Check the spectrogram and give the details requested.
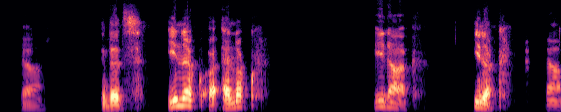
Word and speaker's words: Enoch: I would ask you once again, in the peculiar and sometimes strange English pronunciation of the proper names. Yeah. That's Enoch or Enoch?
